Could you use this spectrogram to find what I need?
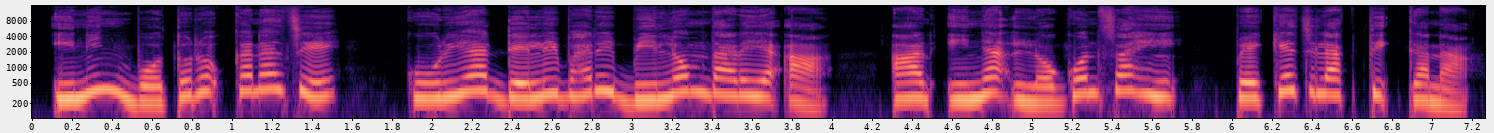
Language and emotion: Santali, fearful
